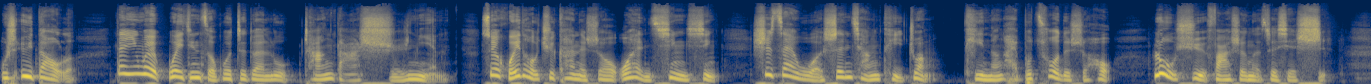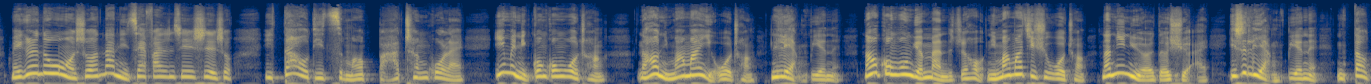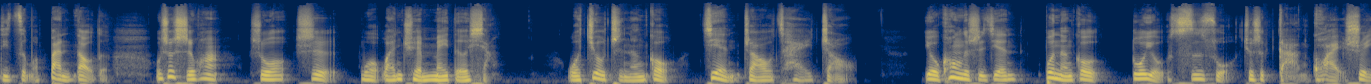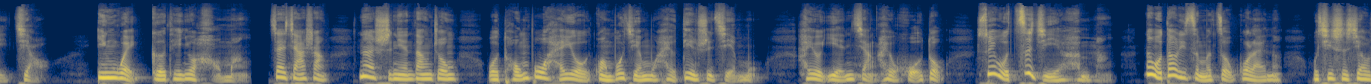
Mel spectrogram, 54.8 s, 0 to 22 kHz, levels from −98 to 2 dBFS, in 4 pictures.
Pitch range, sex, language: 150-230 Hz, female, Chinese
